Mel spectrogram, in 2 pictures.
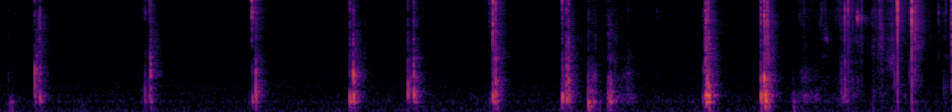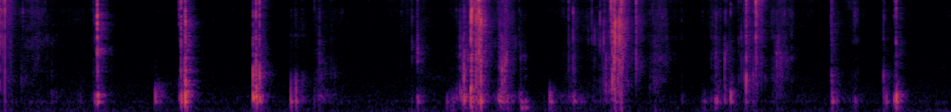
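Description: Glitter slime being pressed and poked with fingers, giving off irregular small clicks and pops: sparse at first, coming faster from about five seconds in and thickest near the end.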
